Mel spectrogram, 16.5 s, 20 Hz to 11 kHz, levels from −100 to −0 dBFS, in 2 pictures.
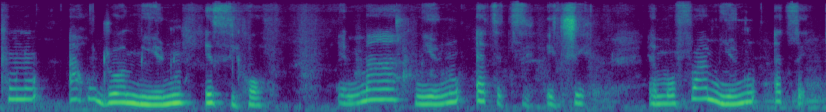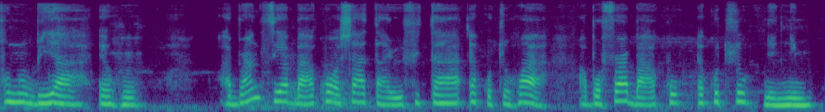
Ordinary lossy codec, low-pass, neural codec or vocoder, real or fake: Opus, 24 kbps; 9.9 kHz; none; real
